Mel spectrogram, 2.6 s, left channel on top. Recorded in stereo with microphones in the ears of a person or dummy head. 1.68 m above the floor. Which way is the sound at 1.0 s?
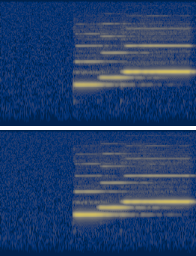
70° right (ahead or behind).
